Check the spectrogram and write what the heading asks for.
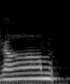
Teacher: रा वर्ड जो है ना उसको कई बार आप देर तक उसको बोलते जाएंगे ठीक है तो वो प्लूट स्वर हो जाएगा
